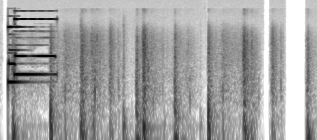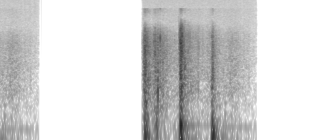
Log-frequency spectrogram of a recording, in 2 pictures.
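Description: Footsteps patter softly on sand.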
